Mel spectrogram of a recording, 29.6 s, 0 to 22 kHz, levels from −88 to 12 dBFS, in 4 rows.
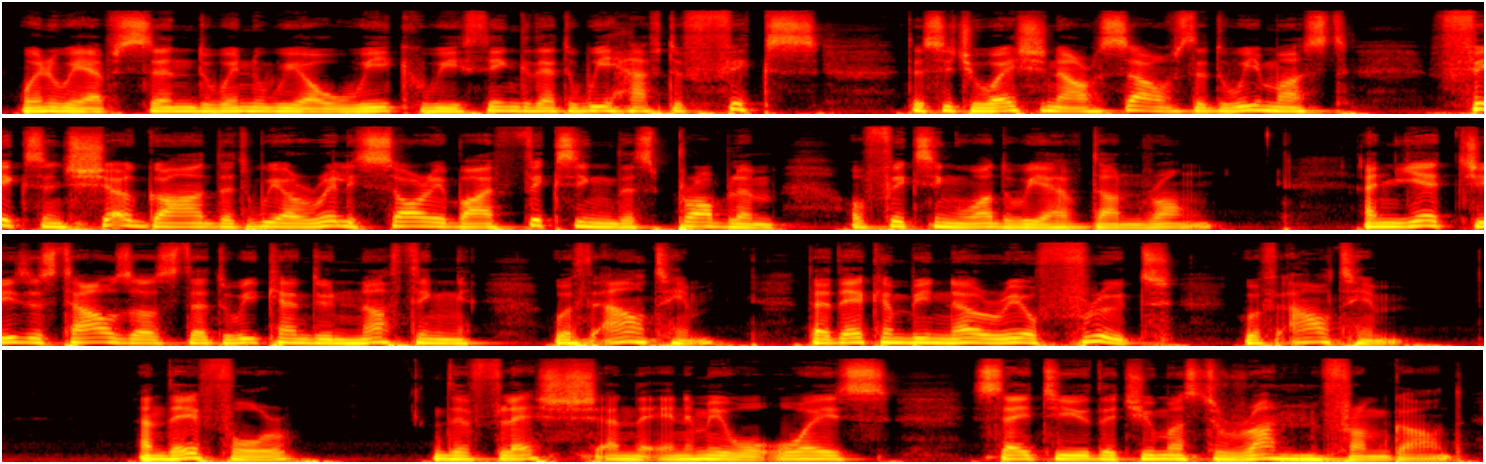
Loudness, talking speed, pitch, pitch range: -21 LUFS, 160 wpm, 125 Hz, 115-140 Hz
